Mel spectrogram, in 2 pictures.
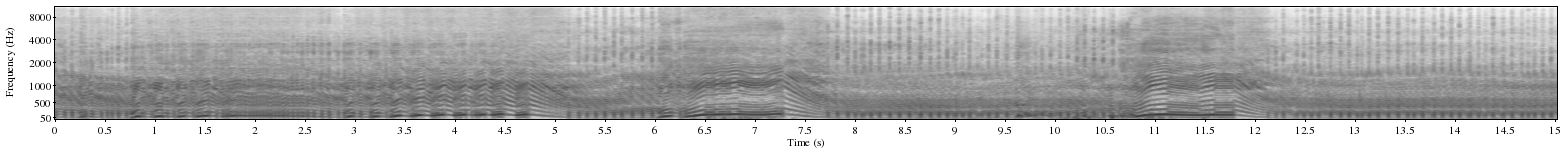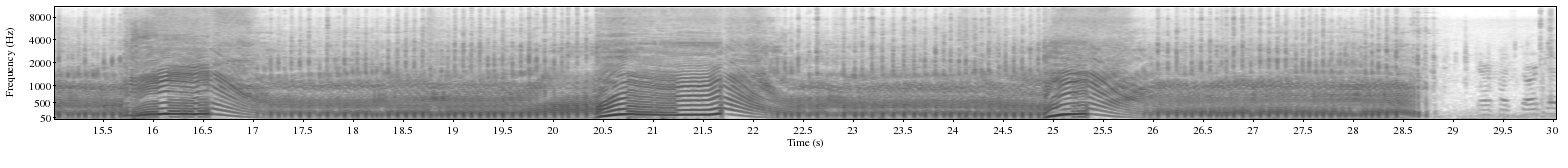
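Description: Gas chainsaw revved up and eased back down about five times while cutting maple limbs, over a steady running drone. The sound drops away sharply near the end.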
